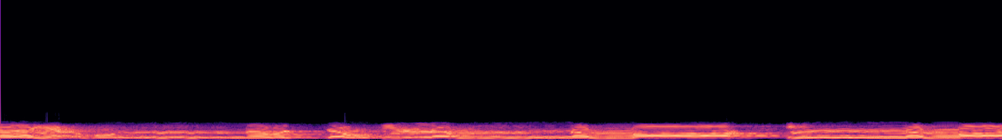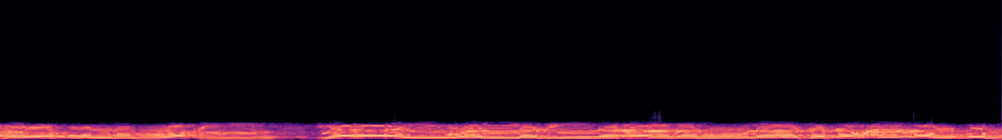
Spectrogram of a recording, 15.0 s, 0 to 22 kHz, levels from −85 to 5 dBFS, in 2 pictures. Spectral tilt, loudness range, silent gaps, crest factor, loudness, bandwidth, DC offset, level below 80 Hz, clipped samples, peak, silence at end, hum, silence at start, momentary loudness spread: -1 dB/octave; 3 LU; none; 12 dB; -14 LUFS; 2.9 kHz; under 0.1%; under -90 dBFS; under 0.1%; -2 dBFS; 0 s; none; 0 s; 8 LU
